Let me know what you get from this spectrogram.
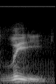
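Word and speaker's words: -ly: a lot of fun this is lee it's spelled l-y and it's very useful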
